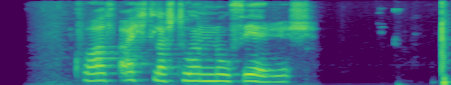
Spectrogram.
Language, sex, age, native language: Icelandic, male, 10, Icelandic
